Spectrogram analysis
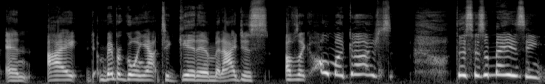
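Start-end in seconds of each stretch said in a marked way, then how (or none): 3.1-5.4 high-pitched, thrilled gasp of delight; squealed amazement; amazed exclamation. Retold or imitated. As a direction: relive the delighted shock, voice way up. Retelling her amazed reaction to patient.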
